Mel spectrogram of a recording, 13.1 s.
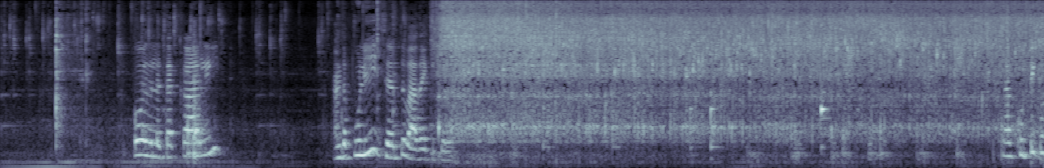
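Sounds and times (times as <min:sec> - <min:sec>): vegetables sizzling in oil: 0:04.2 - 0:13.0.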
